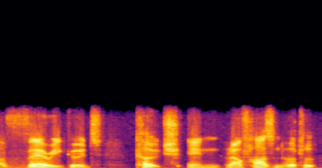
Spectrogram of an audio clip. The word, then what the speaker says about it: Ralf Hasenhüttl: Congratulations, by the way, on being able to pronounce his name way better than 90% of people that work for the English Premier League. A lot of my colleagues so insist on calling him Ralf Hasenhüttl, which drives me, of course, as a German speaker, absolutely bonkers.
